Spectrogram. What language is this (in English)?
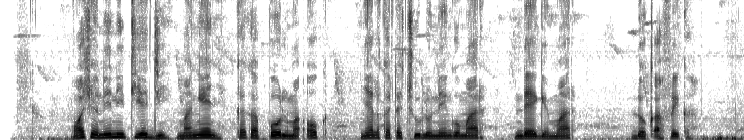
Luo (Kenya and Tanzania)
